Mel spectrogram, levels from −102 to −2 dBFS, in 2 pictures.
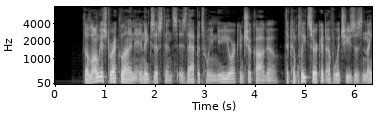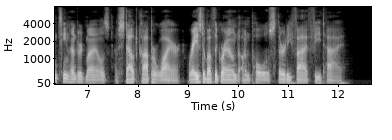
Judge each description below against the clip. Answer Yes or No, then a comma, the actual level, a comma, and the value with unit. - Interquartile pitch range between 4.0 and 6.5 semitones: No, average, 3.1 semitones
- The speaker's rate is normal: Yes, average, 160 wpm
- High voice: No, very low, 95 Hz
